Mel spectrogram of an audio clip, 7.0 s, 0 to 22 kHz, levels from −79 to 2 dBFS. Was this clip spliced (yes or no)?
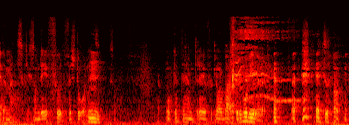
yes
